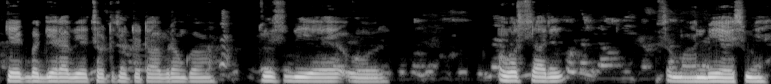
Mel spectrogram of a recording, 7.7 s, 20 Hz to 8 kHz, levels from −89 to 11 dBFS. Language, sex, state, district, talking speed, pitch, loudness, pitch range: Rajasthani, male, Rajasthan, Churu, 150 wpm, 140 Hz, -15 LUFS, 130-220 Hz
